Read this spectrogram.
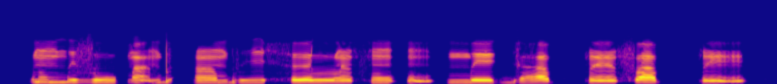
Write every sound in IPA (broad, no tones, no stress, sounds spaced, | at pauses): ɾ ũ m i z u ɓ ã d | ɐ̃ bʱ i h ɘ lː ɐ̃ θ ũ ʔ ũ | m e ɡʱ a pː ɛ̃ f a pː ẽ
